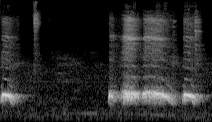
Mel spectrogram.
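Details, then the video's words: Female spotted dove calling: soft mellow coos, one short coo at the start, then after a pause a run of connected cooing notes and a final short coo, in a quiet indoor-sounding setting. "Chim cu mái"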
